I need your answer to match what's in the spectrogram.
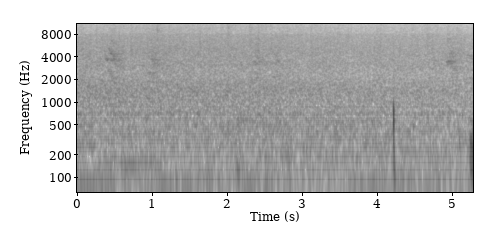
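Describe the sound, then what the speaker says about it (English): Rain falls steadily in Vrindavan, India, as a faint even hiss, with one sharp tap near the end and no voices. "Enjoy the rain in Vrindavan Dham."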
